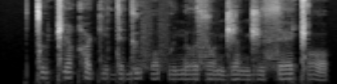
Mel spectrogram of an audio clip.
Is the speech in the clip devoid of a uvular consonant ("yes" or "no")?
no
